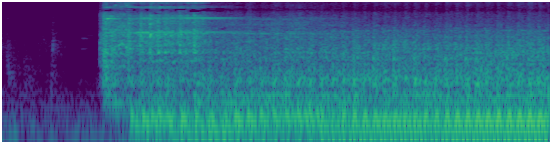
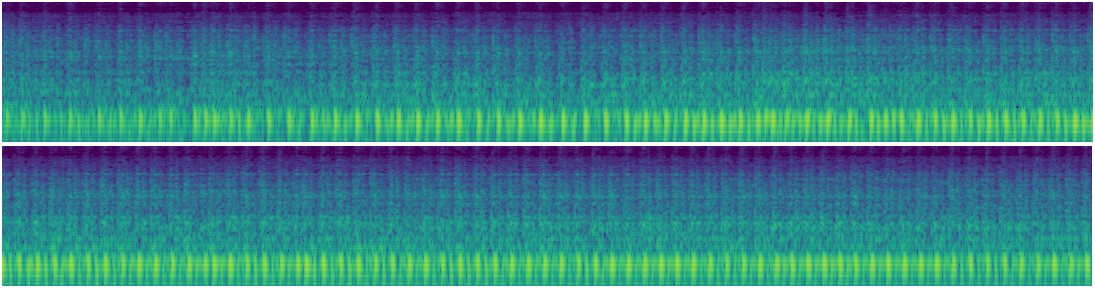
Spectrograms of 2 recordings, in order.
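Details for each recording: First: Warm Peugeot Jetforce two-stroke scooter with the carburettor idle screw turned fully in: after a brief quiet it buzzes at a fast, steady, excessively high idle. Backing the screw out lowers the revs. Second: Peugeot Jetforce two-stroke scooter holding a steady, even idle with a low buzzing pulse during the carburetor base adjustment.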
